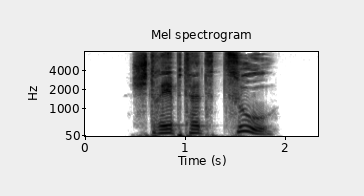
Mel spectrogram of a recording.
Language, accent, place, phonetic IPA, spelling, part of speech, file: German, Germany, Berlin, [ˌʃtʁeːptət ˈt͡suː], strebtet zu, verb, De-strebtet zu.ogg
- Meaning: inflection of zustreben: 1. second-person plural preterite 2. second-person plural subjunctive II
